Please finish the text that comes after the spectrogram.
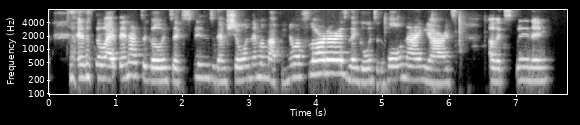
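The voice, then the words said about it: Bahamian accent. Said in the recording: “I know I have an accent, but it's not an African accent ... I'm from the Bahamas”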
